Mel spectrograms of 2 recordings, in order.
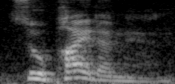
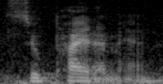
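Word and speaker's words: スパイダーマン: Supaidaman. Supaidaman.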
